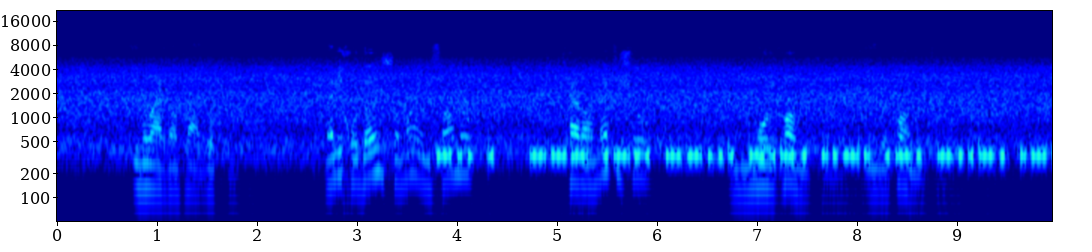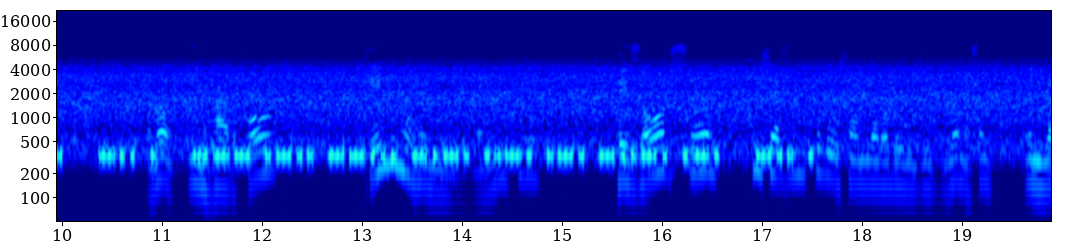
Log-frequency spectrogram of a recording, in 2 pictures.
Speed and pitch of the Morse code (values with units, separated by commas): 23 wpm, 330 Hz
